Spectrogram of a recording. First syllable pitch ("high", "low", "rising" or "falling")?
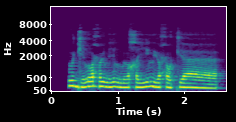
falling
